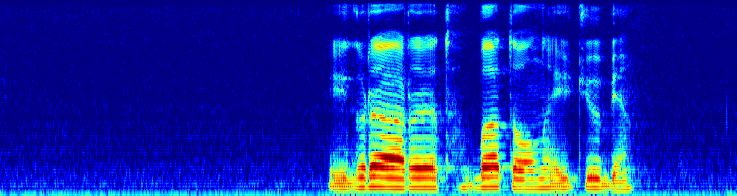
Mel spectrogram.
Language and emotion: Russian, neutral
